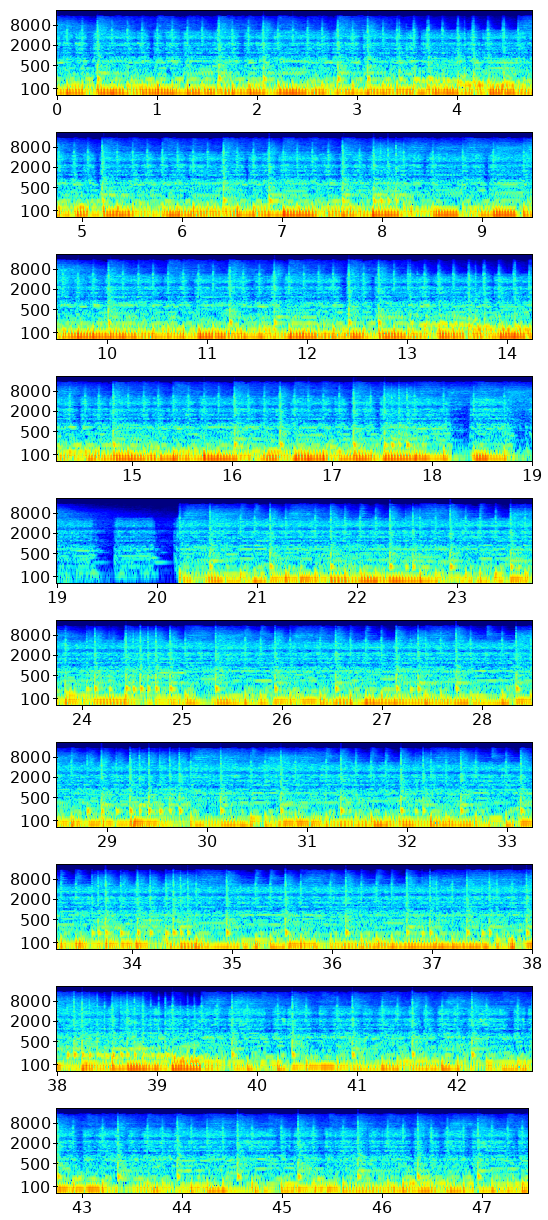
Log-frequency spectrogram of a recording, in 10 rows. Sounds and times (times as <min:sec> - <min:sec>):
Bass guitar: 0:00.0 - 0:47.4
Electric guitar: 0:00.0 - 0:47.4
Funk: 0:00.0 - 0:47.4.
